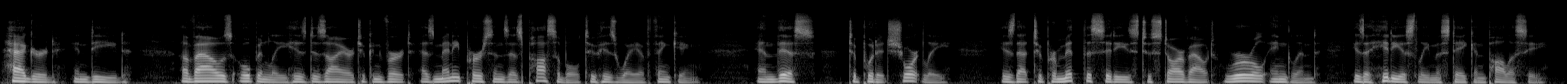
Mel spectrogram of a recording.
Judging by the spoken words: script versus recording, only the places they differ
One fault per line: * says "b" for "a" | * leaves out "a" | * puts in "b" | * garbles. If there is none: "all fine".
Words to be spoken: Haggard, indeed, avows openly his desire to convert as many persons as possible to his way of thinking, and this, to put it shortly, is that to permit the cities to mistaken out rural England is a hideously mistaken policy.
* says "starve" for "mistaken"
